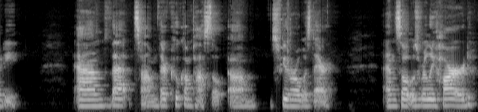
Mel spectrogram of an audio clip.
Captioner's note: foreign language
